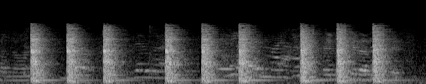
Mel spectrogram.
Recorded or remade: recorded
